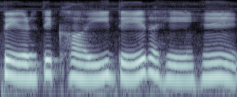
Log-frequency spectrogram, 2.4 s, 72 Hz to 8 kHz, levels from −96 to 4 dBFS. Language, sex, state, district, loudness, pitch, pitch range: Hindi, female, Madhya Pradesh, Umaria, -18 LUFS, 185 Hz, 180-205 Hz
